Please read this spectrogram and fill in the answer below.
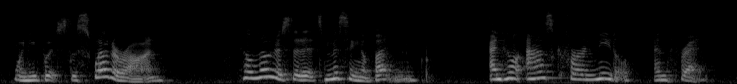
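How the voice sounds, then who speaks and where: A somewhat breathy woman's voice, dark and mellow in tone, with very wide pitch swings. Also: moderate pace. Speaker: children's storytime host. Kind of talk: read-aloud and craft tutorial for kids. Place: home room. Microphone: phone near.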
